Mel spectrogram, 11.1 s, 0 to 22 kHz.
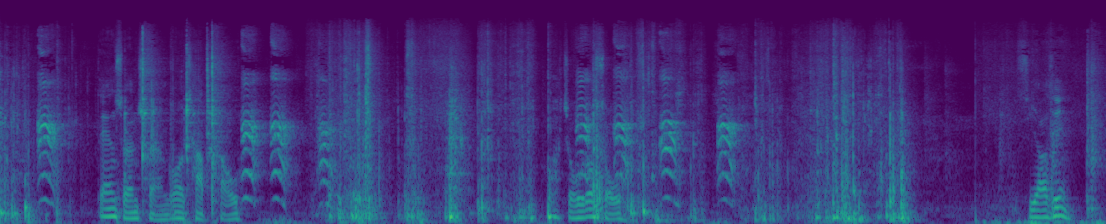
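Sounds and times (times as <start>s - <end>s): cardboard packaging being handled: 3.1s - 9.2s
high-pitched voice: 5.7s - 7.6s.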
